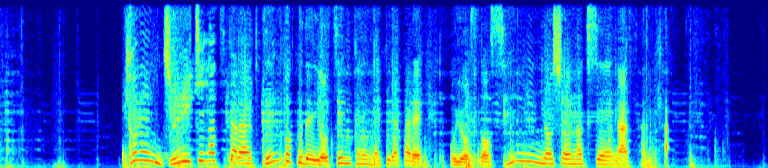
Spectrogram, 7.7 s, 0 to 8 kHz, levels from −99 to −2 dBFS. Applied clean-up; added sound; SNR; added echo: neural mask model RNNoise.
